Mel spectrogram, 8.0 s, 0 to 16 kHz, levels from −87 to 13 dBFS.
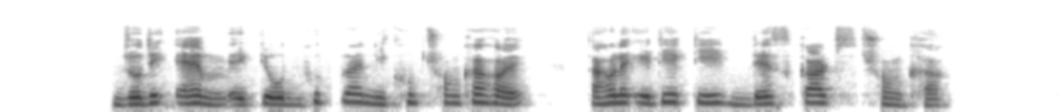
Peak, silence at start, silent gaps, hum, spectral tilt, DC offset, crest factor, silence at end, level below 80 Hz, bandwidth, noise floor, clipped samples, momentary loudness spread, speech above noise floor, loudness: -2 dBFS; 0.85 s; none; none; -7 dB/octave; under 0.1%; 20 dB; 0.9 s; -64 dBFS; 7 kHz; under -90 dBFS; under 0.1%; 11 LU; over 69 dB; -21 LUFS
